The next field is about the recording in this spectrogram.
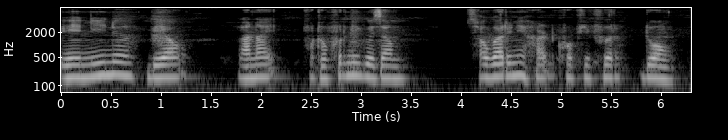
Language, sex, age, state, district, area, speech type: Bodo, male, 30-45, Assam, Chirang, rural, spontaneous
